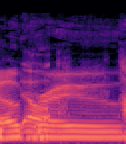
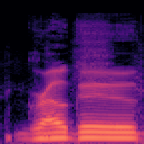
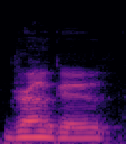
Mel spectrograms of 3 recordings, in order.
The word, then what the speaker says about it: Grogu: Said his name wrong all weekend. Like, me and Gogru. Oh, I couldn't say it right Gogurt, on the podcast last week. Yeah. Jacob had to keep correcting me. – Gogurt, Grogu, Gogru.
